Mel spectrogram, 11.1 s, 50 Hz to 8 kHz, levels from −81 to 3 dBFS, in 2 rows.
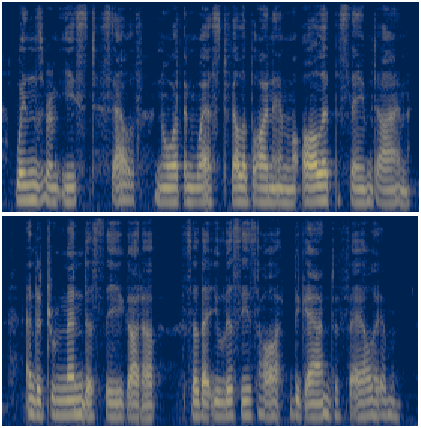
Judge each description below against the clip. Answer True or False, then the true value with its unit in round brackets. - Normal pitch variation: False (1.7 semitones)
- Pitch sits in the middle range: True (150 Hz)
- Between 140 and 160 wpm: True (155 wpm)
